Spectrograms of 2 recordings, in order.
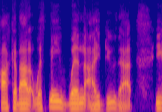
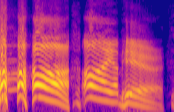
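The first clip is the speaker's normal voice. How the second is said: booming, very high, belted-out heroic laugh; 13 semitones higher, 12 dB louder than usual. Walking in on the kids, a parent does an All Might voice. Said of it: "trying to do the voice for All Might".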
